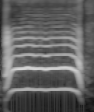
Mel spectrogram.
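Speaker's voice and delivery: shrill high shriek, full force; piercing child's scream; terrified scream. Acted. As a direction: scream like a kid who saw a werewolf. Paula screaming while running.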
